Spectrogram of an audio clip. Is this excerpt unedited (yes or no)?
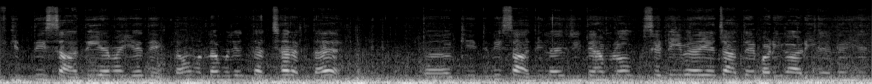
yes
